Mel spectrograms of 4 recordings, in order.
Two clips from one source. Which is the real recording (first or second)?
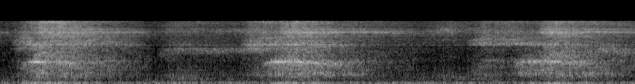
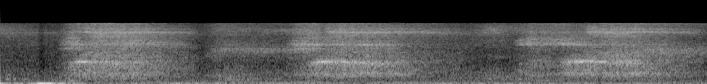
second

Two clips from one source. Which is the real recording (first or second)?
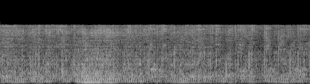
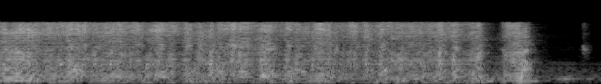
first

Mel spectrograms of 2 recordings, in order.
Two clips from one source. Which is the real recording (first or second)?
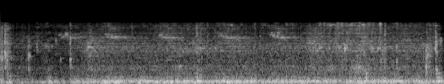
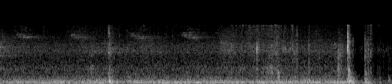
second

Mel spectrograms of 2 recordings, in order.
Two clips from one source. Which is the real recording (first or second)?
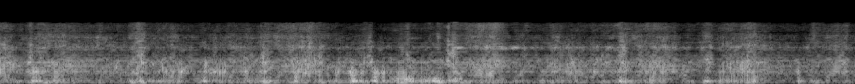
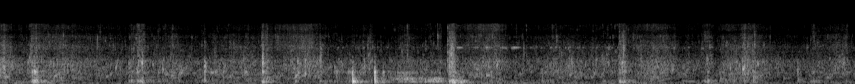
second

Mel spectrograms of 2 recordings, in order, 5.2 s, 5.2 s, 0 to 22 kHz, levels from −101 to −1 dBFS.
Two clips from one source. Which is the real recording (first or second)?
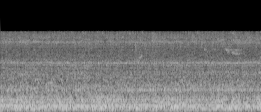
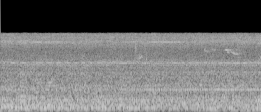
second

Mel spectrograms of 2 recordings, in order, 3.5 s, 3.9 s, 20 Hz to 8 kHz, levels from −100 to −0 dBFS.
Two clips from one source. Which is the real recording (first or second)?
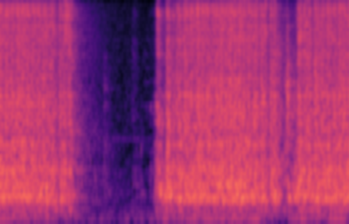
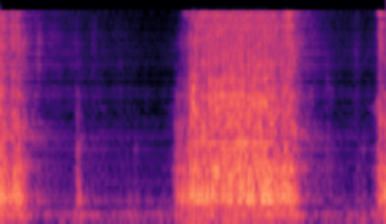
first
